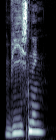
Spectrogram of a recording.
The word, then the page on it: visning: ˈviːsneŋ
